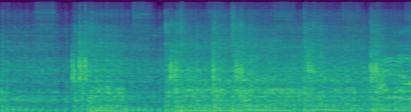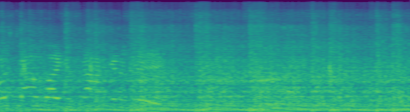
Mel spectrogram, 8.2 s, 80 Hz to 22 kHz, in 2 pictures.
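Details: $50 Marketplace minibike single-cylinder engine, stored five years, first start after fitting a spark plug: uneven buzzing with raspy, puffy edge, possibly blowing out, no knock; rough running after long storage, engine judged good.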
